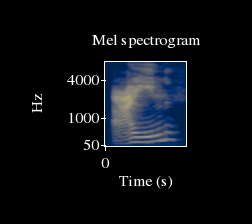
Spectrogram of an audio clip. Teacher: it's a guttural sound that is made by constricting the air in the throat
